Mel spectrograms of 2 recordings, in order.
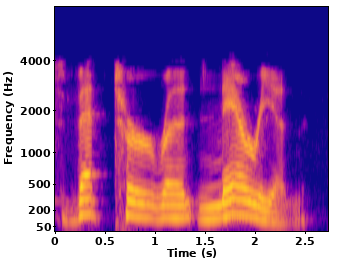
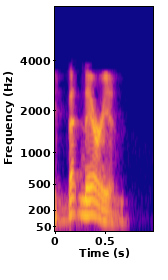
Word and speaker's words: veterinarian: However, I would like to point out to you the pronunciation of the word veterinarian, as I am one, and I notice you leave out a syllable of the word. It's veterinarian. And I got to admit, Gary nailed me because I kind of say veterinarian, like a lot of people do, right? – I say it like that, veterinarian.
